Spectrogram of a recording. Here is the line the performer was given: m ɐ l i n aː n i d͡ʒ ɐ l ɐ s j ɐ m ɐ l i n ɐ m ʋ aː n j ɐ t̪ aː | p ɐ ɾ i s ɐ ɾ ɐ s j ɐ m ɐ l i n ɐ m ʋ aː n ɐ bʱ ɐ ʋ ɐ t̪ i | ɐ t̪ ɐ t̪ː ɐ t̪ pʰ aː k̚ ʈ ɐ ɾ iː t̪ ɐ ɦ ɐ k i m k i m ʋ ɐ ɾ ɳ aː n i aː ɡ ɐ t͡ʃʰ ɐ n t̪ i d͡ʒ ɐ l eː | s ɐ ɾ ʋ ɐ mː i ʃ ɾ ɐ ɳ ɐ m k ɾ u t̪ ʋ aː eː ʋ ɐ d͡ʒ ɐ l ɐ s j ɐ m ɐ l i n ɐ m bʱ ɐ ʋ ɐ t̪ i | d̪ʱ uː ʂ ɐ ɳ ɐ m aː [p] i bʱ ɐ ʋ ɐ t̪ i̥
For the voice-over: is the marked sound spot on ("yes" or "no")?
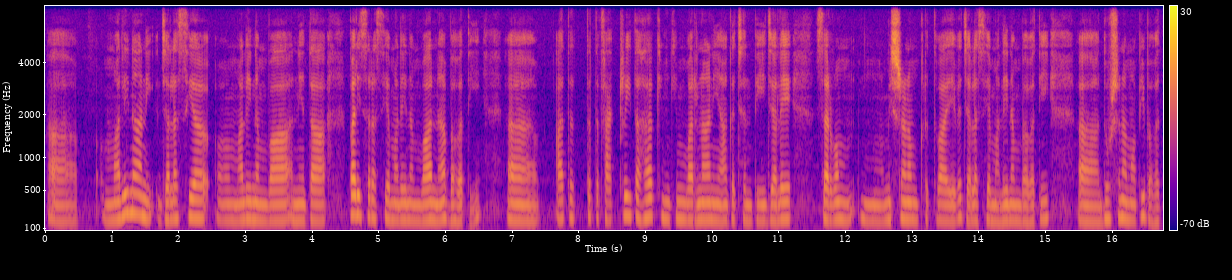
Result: yes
